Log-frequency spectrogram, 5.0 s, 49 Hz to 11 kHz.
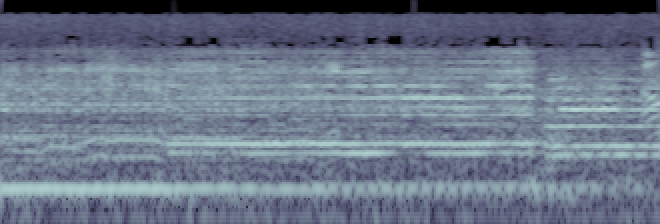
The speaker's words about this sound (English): A large truck carrying sheep is traveling at a moderate speed along Highway 28, leading into Bancroft, Texas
